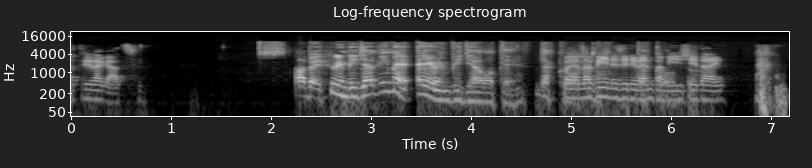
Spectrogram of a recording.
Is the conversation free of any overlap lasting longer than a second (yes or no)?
no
